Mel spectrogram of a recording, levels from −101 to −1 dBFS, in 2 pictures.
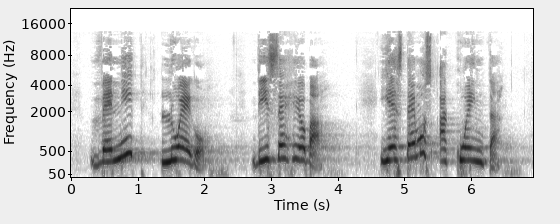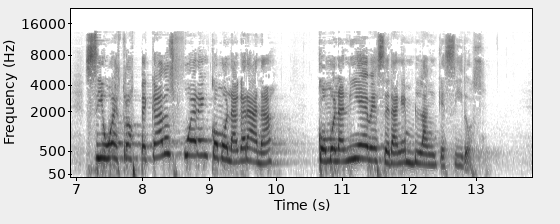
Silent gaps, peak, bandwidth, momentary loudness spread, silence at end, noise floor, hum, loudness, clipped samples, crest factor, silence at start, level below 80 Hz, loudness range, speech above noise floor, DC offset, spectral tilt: none; -8 dBFS; 13.5 kHz; 13 LU; 0.85 s; -72 dBFS; none; -21 LUFS; under 0.1%; 14 dB; 0.3 s; -54 dBFS; 2 LU; 52 dB; under 0.1%; -4 dB/octave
